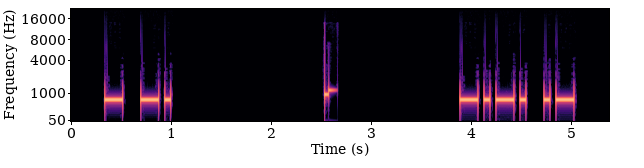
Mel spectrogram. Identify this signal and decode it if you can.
Morse code, heard as a keyed tone, about 20 wpm, 700 Hz. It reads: TN CA
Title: US States 20wpm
